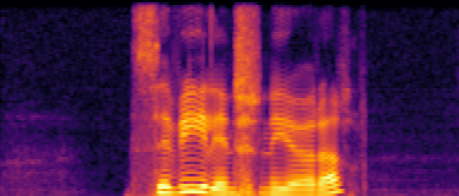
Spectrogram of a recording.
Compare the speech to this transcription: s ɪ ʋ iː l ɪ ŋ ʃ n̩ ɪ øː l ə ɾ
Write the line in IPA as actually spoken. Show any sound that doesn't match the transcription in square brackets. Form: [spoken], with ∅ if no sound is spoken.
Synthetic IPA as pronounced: s ɪ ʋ iː l ɪ [n] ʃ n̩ ɪ øː [ɾ] ə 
